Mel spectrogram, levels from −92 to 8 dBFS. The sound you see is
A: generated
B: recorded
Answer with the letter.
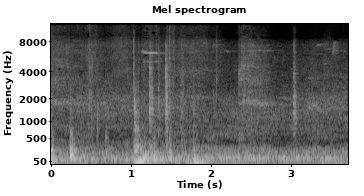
B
